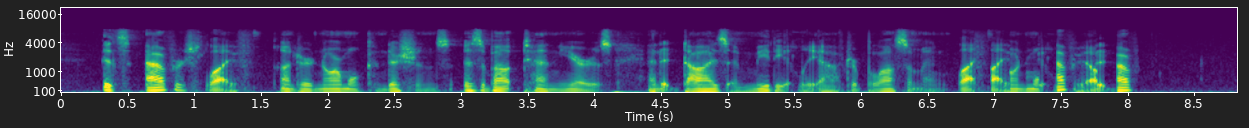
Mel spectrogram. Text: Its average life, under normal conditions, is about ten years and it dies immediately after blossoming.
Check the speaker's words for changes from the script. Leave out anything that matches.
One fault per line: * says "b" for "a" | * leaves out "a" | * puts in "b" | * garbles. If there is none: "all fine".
* garbles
